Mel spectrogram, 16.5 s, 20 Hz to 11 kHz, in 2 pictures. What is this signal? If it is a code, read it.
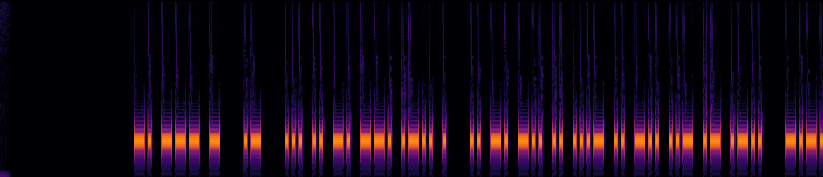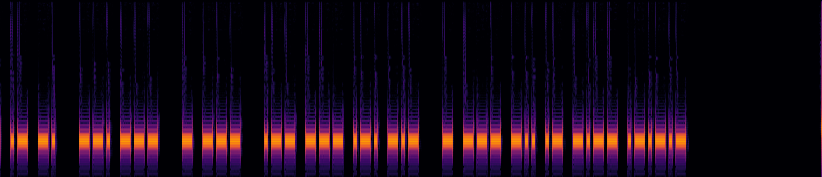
Morse code, heard as a keyed tone, about 36 wpm, 700 Hz. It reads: NOT A SINGLE INDIVIDUAL CAN GO TO WORK TODAY.
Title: Sentences from Top 1000 Words - Review Part 4 - 35wpm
